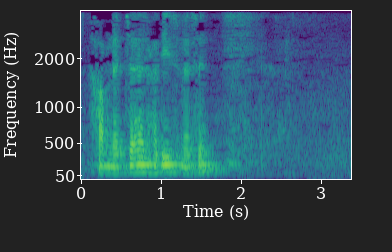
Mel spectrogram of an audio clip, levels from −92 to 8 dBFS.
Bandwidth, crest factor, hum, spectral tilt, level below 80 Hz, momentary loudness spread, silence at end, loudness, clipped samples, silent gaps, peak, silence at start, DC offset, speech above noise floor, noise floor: 4 kHz; 20 dB; none; -11.5 dB/octave; -46 dBFS; 22 LU; 0.2 s; -18 LUFS; under 0.1%; none; 0 dBFS; 0 s; under 0.1%; 26 dB; -44 dBFS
